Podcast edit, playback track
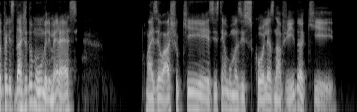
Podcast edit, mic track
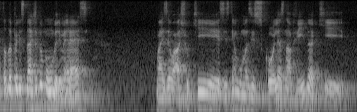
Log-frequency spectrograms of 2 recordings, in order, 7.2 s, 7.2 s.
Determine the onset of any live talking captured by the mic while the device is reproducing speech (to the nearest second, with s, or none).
none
